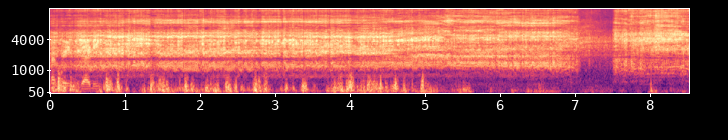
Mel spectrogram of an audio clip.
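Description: A small homemade remote-control PVC-pipe tractor grinds and whirs its motor while pushing through mud, close by, with someone talking over it throughout.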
